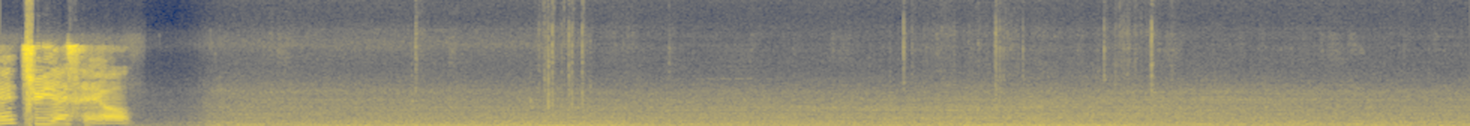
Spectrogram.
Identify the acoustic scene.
car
